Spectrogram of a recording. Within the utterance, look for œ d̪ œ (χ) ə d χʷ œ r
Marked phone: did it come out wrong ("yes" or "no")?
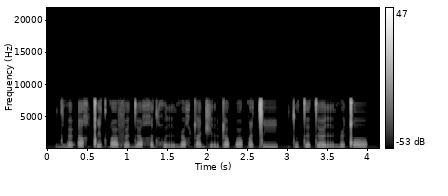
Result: no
